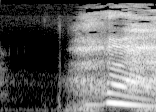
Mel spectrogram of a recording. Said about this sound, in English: Sorry, I keep yawning.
